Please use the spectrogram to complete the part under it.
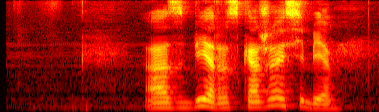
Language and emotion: Russian, neutral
